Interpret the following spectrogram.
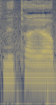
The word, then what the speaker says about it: Nitaya: I think I pronounce her name Nata when it's Nitaya.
